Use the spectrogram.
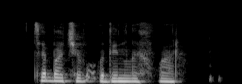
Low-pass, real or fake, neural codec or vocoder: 7.2 kHz; real; none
